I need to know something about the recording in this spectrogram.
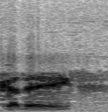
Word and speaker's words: Cadet: It's right next to the cockpit, and police spokespersons said that Ernest Cadet, or if you want, since he's Haitian, pronounced Cadet, 37, who resided in the state Nada, suffered a fatal gunshot wound to the upper body.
